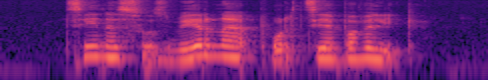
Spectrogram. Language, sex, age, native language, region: Slovenian, female, 18-29, Slovenian, Drava region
